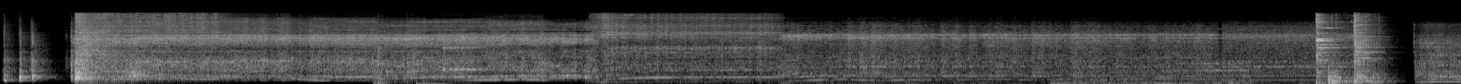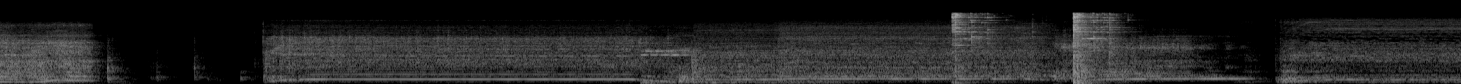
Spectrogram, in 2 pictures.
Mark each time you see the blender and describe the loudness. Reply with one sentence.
You can hear the blender from 0.0 to 29.1 s, getting quieter.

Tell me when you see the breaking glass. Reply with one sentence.
You can hear the breaking glass from 0.8 to 2.4 s, from 13.2 to 13.8 s, from 24.1 to 24.6 s and from 25.3 to 25.8 s.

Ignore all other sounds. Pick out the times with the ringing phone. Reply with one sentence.
You can hear the ringing phone from 3.7 to 4.9 s, from 10.5 to 12.5 s and from 21.0 to 23.2 s.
